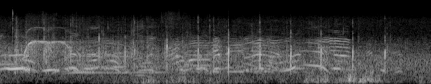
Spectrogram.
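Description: Several people shouting and calling out at once on a football pitch, voices overlapping at different pitches, with a few sharp clicks among them.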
